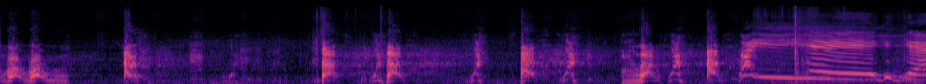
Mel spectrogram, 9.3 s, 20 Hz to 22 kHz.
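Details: A 1-year-old female German Shepherd in bark training gives nervous rapid machine-gun barks, then five single deep barks at uneven intervals, earning a ball reward, and ends in a drawn-out whining yowl.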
